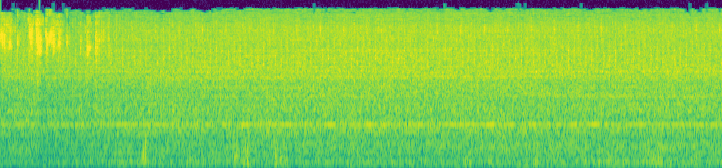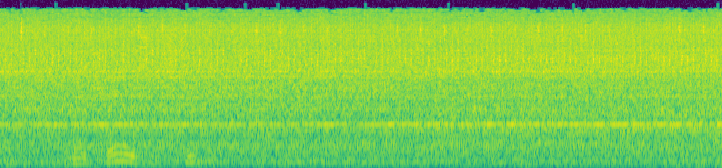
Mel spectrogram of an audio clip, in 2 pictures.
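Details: VW Polo sedan engine running with a thin, steady high squeal held at one pitch over idle, typical of a slipping accessory belt.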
